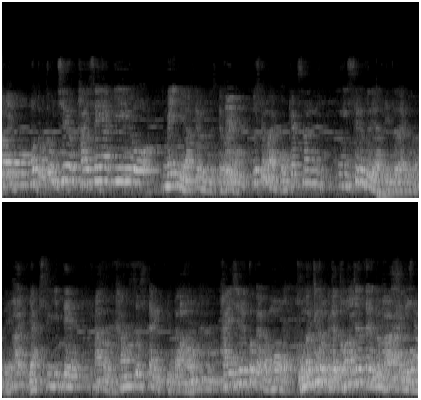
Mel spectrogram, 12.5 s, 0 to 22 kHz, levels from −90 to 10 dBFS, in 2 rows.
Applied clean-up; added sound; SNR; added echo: none; Bowed string instrument; 16 dB; reverberation time 0.7 s.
